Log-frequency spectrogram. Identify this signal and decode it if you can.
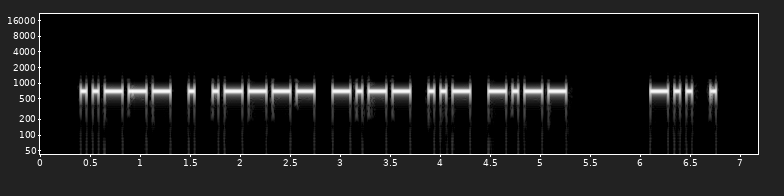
Morse code, heard as a keyed tone, about 20 wpm, 700 Hz. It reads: 2E1YUY DE
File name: UK MASTER QSOs TRAINING / 20WPM / UK MASTER QSOs 0052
